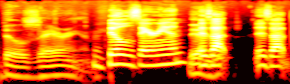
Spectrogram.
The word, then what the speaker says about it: Bilzerian: Bilzerian. Bilzerian. Is that Is that the real correct way? Oh, yeah. He was my idol. I thought it was Bzerian. No, I mean Yeah. No. Bilzerian.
